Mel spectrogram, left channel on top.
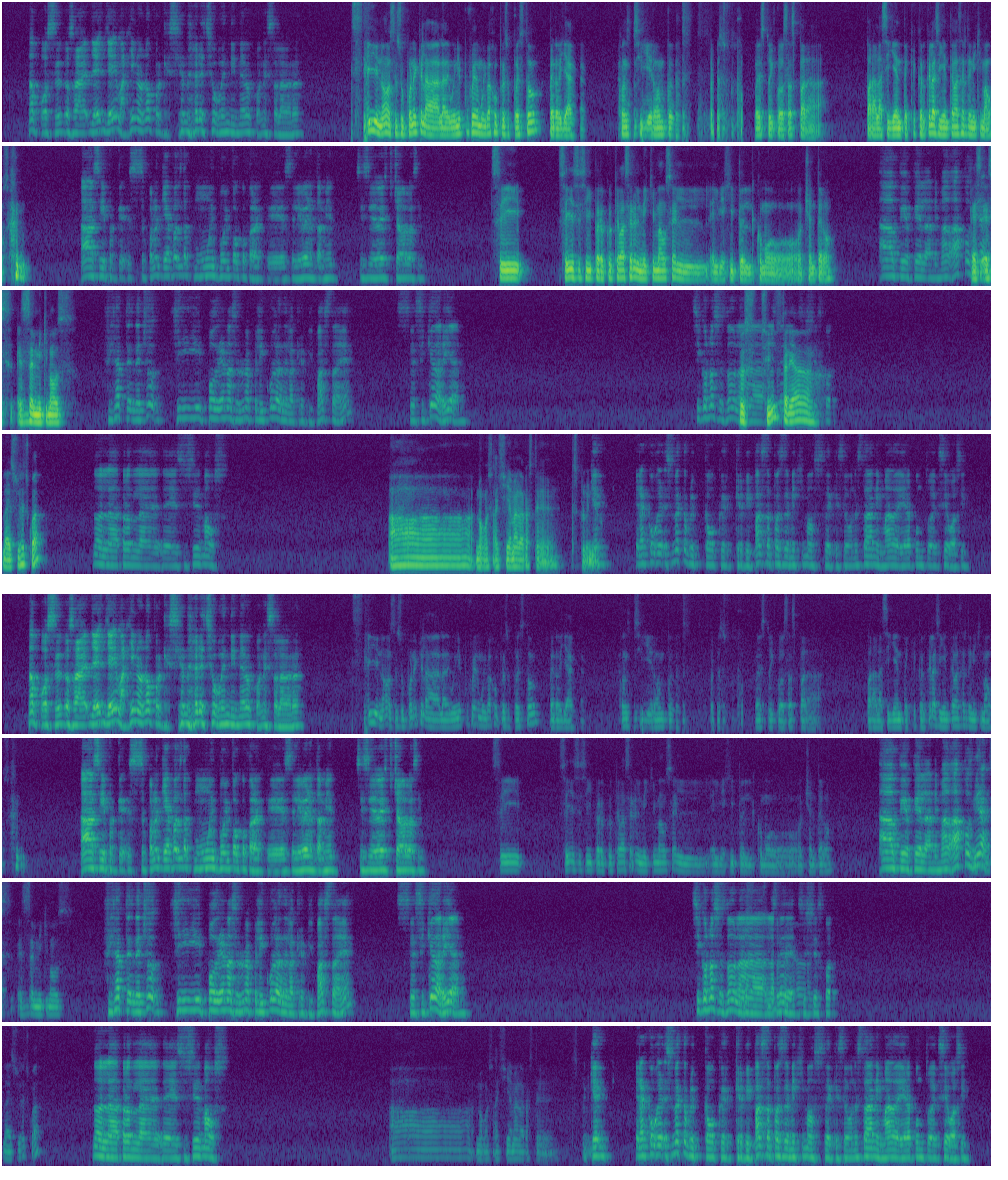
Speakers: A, on the right; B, on the left.
A: No, pues, o sea, ya, ya imagino, ¿no? Porque <laughs> sí han de haber hecho buen dinero con eso, la verdad.
B: Sí, no, se supone que la, la de Winnie Pooh fue de muy bajo presupuesto, pero ya consiguieron pues presupuesto y cosas para, para la siguiente, que creo que la siguiente va a ser de Mickey Mouse. <laughs>
A: Ah, sí, porque se supone que ya falta muy, muy poco para que se liberen también. Sí, sí, había escuchado algo así.
B: Sí, sí, sí, sí, pero creo que va a ser el Mickey Mouse el, el viejito, el como ochentero.
A: Ah, ok, ok, el animado. Ah, pues
B: Es,
A: mira,
B: es, ese es el Mickey Mouse.
A: fíjate, de hecho, sí podrían hacer una película de la creepypasta, ¿eh? Se- sí quedaría. Sí conoces, ¿no? La,
B: Pues sí,
A: la historia
B: estaría
A: de
B: la
A: Suicide Squad.
B: de Suicide Squad.
A: No, la, perdón, la de Suicide Mouse.
B: Ah, no, ahí sí ya me agarraste desprevenido.
A: Que era como, es una cre- como que creepypasta, pues, de Mickey Mouse, de que según estaba animada y era punto exe o así. O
